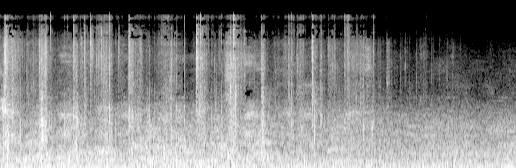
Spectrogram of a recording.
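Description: Footsteps crunching on gravel at an irregular walking pace, thinning out over the last few seconds, over a steady low background rumble.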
